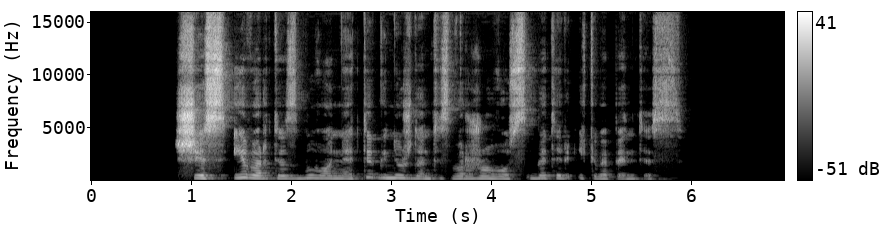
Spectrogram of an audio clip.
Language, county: Lithuanian, Vilnius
